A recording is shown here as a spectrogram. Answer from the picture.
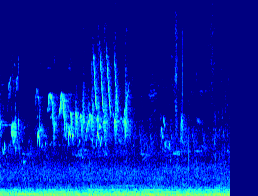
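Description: Songbirds chirping and singing, with quick falling whistles about two seconds in, over a steady low hum. All of it cuts off abruptly about four and a half seconds in.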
